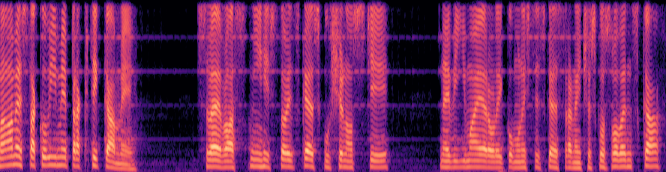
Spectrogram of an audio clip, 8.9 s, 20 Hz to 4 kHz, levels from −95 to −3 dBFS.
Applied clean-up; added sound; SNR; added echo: neural mask model RNNoise.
